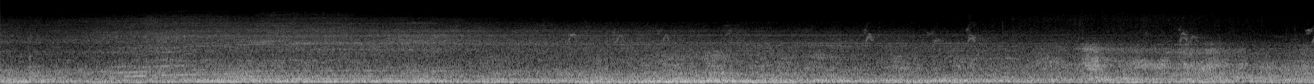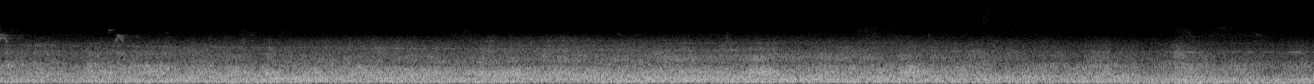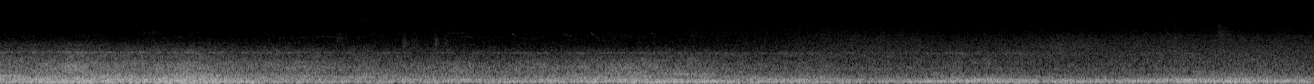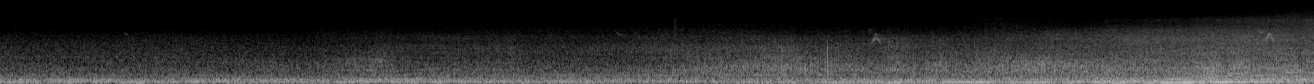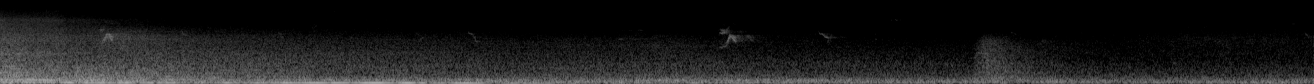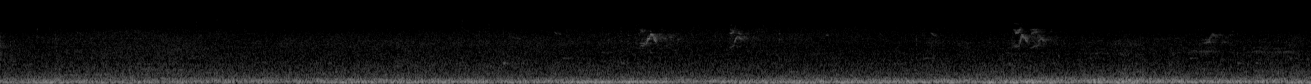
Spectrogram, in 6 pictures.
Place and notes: Fordoner Straße, Berlin - small square, passers-by, airplanes. Residing next to an allotment site and next to the green belt which girds the small stream Panke, this place lies in a forgotten corner of Soldiner Kiez. If there weren't airplanes overflying every three minutes and if it were not so strewn with litter, it could even be called peaceful.
[I used the Hi-MD-recorder Sony MZ-NH900 with external microphone Beyerdynamic MCE 82]
Fordoner Straße, Berlin - kleiner Platz, Passanten, Flugzeuge. Zwischen einer Kleingartenanlage und dem Grüngürtel entlang der Panke gelegen bildet dieser Platz einen vergessenen Winkel im Soldiner Kiez. Wären da nicht die Flugzeuge, die alle drei Minuten darüber hinwegziehen, und wäre der Platz nicht ganz so vermüllt, könnte man die Atmosphäre fast als friedlich beschreiben.
[Aufgenommen mit Hi-MD-recorder Sony MZ-NH900 und externem Mikrophon Beyerdynamic MCE 82]
Berlin, Germany, 12 October 2012, 13:30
